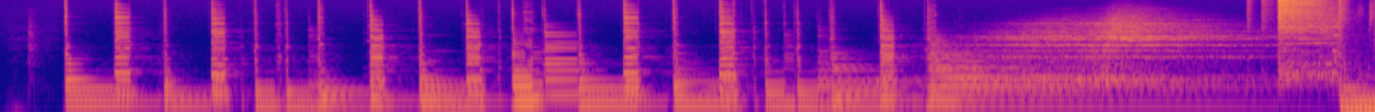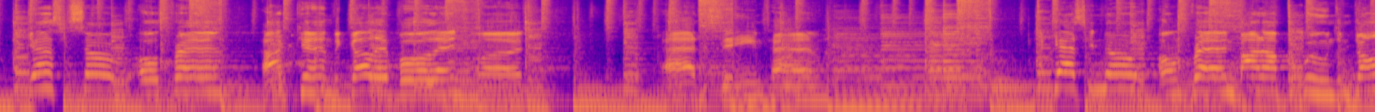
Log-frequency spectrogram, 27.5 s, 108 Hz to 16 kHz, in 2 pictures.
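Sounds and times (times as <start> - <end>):
folk-americana song intro with strummed chords: 0.6 - 27.5
speech: 0.7 - 1.4, 17.0 - 19.1, 21.0 - 22.1, 24.5 - 27.5
cymbal wash: 8.6 - 13.7.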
